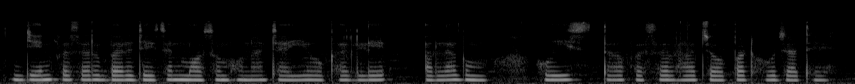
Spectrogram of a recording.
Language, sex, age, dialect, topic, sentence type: Chhattisgarhi, female, 25-30, Western/Budati/Khatahi, agriculture, statement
